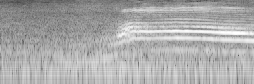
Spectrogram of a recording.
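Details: A male Siamese cat, about nine to ten months old, is displeased at being examined by a vet. He gives a loud, drawn-out meow that rises sharply, then holds steady.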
